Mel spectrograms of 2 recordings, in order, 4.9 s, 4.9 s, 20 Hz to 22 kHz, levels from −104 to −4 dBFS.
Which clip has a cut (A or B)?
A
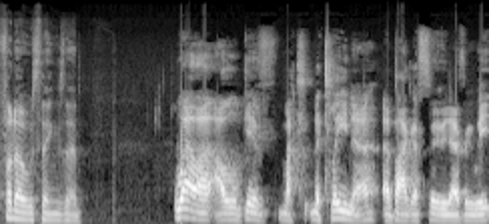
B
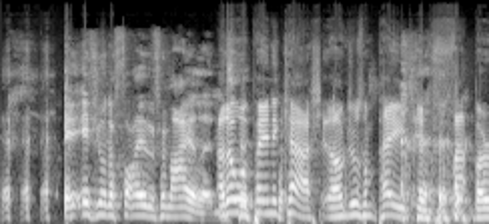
B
